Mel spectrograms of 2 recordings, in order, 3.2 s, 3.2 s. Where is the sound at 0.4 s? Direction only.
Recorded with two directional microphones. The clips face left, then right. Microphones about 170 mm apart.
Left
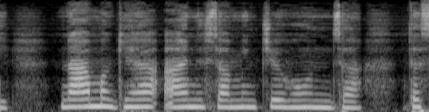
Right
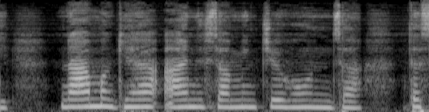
45° left (ahead or behind).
